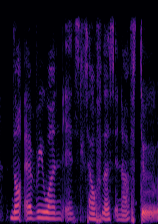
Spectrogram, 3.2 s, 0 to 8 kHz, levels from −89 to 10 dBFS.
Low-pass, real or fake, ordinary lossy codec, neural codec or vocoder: 7.2 kHz; fake; none; vocoder, 44.1 kHz, 128 mel bands, Pupu-Vocoder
